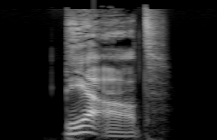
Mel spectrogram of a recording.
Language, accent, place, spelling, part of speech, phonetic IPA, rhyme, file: German, Germany, Berlin, derart, adverb, [ˈdeːɐ̯ˌʔaːɐ̯t], -aːɐ̯t, De-derart.ogg
- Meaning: 1. so, thus, in such a manner 2. to such an extent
